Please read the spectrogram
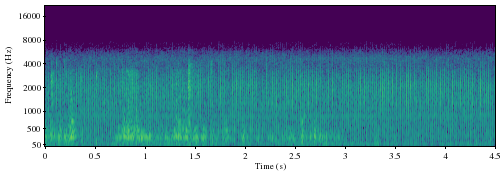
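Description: Computer keyboard being typed on in short irregular clicks, over a steady hum and hiss, with brief muffled voices in the background.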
